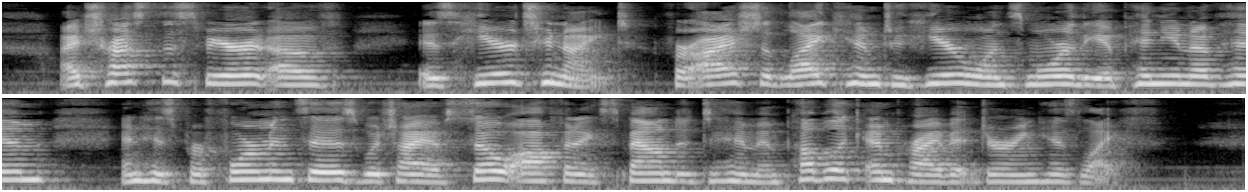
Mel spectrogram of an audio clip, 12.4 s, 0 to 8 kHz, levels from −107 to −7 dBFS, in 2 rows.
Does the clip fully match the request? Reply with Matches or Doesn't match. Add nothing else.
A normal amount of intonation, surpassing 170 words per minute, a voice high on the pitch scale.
Matches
